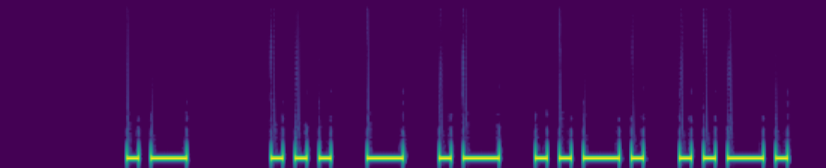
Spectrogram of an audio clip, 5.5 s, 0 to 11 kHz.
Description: Morse code, heard as a keyed tone, about 15 wpm, 700 Hz. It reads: A STAFF
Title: Additional Easy Phrases 15wpm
